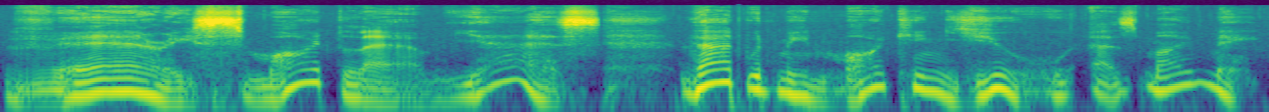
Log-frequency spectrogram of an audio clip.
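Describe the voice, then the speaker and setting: A hulking male werewolf, played by a man, purrs possessively in an intimate audio roleplay. His voice is extremely husky, with swooping pitch and an unhurried drawl. He teases like a predator toying with prey. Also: wildly swooping pitch, warm tone, heavily acted. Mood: urgent, protective. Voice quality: husky, breathy. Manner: drawling, teasing pet names, predatory purr. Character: possessive, growling male werewolf prisoner, huge and teasing.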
